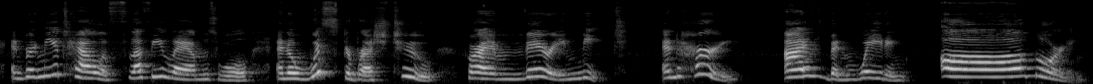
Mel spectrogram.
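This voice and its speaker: A woman's voice: high-pitched, a bit bright, heavily acted. A woman voicing a smiling, snobbishly neat male raccoon in a children's storybook, particular and bossy.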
